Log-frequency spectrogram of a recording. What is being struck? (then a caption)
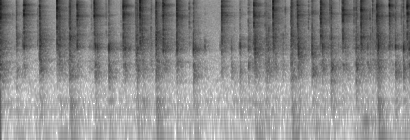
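Mechanical keyboard with plastic keycaps. Fingertips type on a backlit plastic mechanical keyboard with plastic keycaps and Cherry MX Blue switches, pressing keys half-way and then fully. About two dozen sharp, bright clicks come in quick succession, with a short gap near the middle. Each click dies away almost instantly.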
